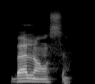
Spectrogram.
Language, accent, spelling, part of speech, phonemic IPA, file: French, France, Balance, proper noun, /ba.lɑ̃s/, LL-Q150 (fra)-Balance.wav
- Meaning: 1. Libra (constellation) 2. Libra (star sign)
